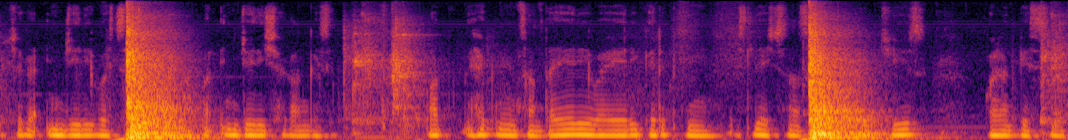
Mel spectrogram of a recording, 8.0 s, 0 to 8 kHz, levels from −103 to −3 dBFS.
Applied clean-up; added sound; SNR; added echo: none; Door; -2 dB; none.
